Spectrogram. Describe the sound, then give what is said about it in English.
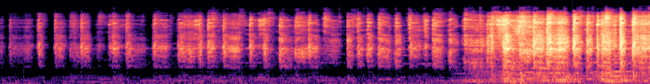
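Rapid, rhythmic bursts of Minecraft door clicks arranged to mimic a rap vocal's cadence, with no speech. The clacking grows denser and louder toward the end. “It's just a Minecraft door.”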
